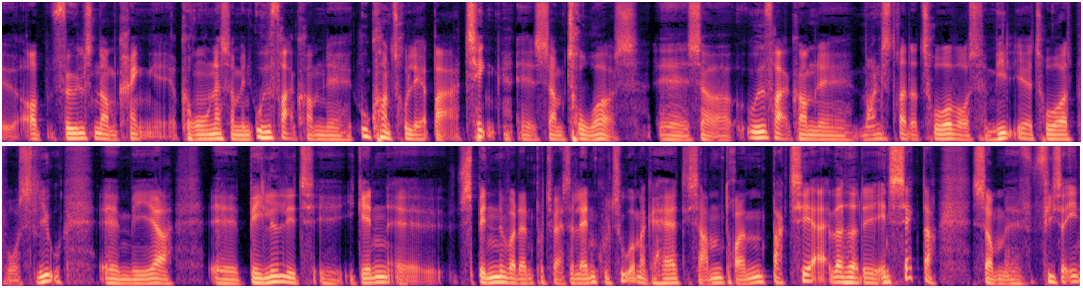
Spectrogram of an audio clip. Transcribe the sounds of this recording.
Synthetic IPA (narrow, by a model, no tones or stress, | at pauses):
ɒ̽føːl̩sn̩ɒ̽mkʰʁeŋ̰kʰo̝ʁo̝næsɒ̽me̝nuð̞ˠfʁɑ̈kʰɒ̽mənəukʰɒ̽nt͡sʰʁo̝le̝ɐ̰b̥ɑ̰̈ːt͡sʰe̝ŋ̰sɒ̽mt͡sʰʁuːɐɒ̽søsɒ̽uð̞ˠfʁɑ̈kʰɒ̽mənəmɒ̽nsd̥ʁɐd̥ɑ̈t͡sʰʁuːɐʋɒːsfæmil̰jət͡sʰʁuːɐɒ̽spʰɒ̽ʋɒːsliʊ̰ʔøme̝ːɐʔøb̥e̝ləð̩ˠlid̥iɡ̥enø̰sb̥enənəʋɒdænpʰɒ̽t͡sʰʋæɐsælæn̩kʰult͡sʰṵɐ̰mænkʰæɦæd̥isɑ̈məd̥ʁɶməb̥ɑ̈ɡ̥̚t͡sʰe̝ɐ̰jʋæhe̝ð̰ˠɐd̥e̝ʔenseɡ̥d̥ɐsɒ̽mfḭːsɐʔe̝n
